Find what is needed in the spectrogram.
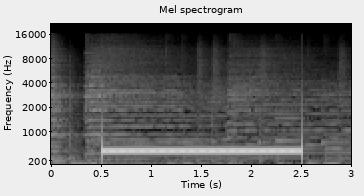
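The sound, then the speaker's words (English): One steady, mid-pitched ringback tone plays on an outgoing telephone call, lasting about two seconds at an even loudness before cutting off into quiet. “so this is me calling him back.”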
